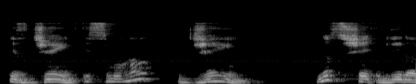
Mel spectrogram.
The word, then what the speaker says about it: Jane: شوفوا هذيك الجي ماشي بحال في العربية، هي راه كاينة عندنا اللي كيحفظ القرآن الكريم غادي يعرف بأن هذيك ج يعني بحال كاينة واحد الد، ولكن ما كنشوفوهاش ولكن كنطقوها Jane.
